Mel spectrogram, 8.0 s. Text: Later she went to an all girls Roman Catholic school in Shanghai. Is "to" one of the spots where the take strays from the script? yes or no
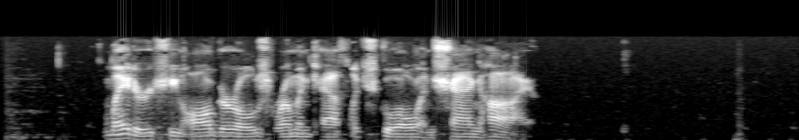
yes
